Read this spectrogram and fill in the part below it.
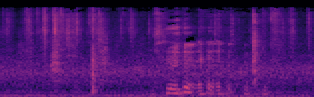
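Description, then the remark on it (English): A dog whimpers briefly: a short, wavering, high-pitched whine lasting under half a second, heard over a low, steady background hum. “Your dog doesn't know what to do.”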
